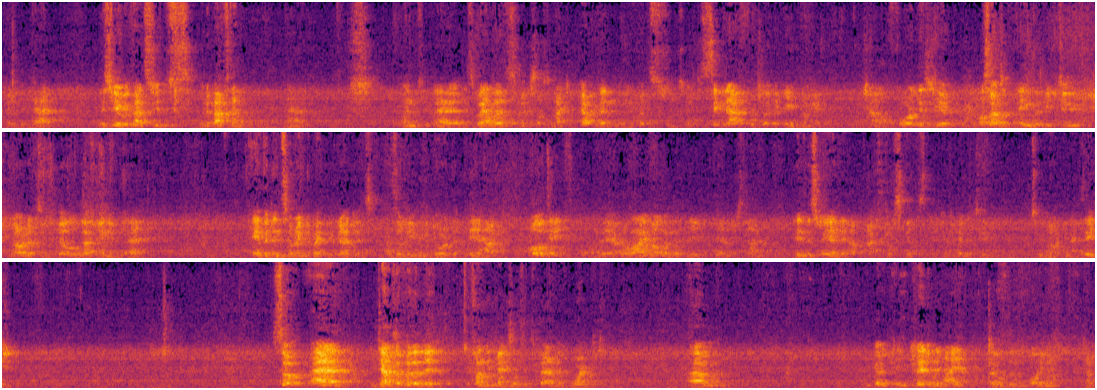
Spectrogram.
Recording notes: Speaks at SRHE Employability, Enterprise and Work-based Learning Network Event - Postgraduate study and employability.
